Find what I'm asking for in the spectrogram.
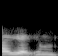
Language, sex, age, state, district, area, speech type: Malayalam, female, 60+, Kerala, Kasaragod, rural, conversation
